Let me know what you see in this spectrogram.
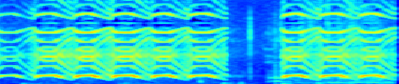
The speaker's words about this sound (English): Shireen, give me some sound effects. Cue the sirens.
